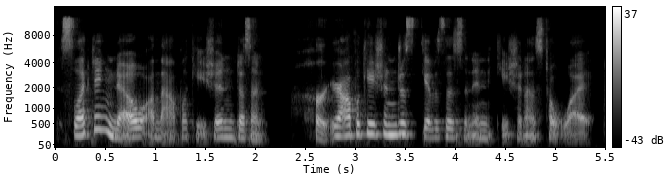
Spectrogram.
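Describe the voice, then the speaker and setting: A woman co-presenting on an informational call, explaining and clarifying informally in halting, conversational phrases. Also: medium pitch, lively intonation, gravelly. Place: online group call.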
